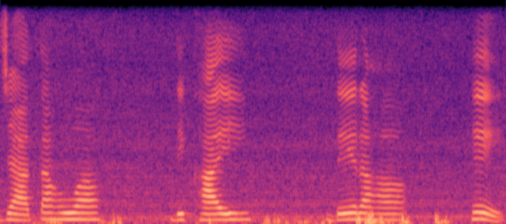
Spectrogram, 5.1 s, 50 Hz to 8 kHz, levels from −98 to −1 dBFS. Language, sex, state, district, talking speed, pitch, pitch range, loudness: Hindi, female, Madhya Pradesh, Dhar, 70 wpm, 225 Hz, 215-230 Hz, -18 LUFS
